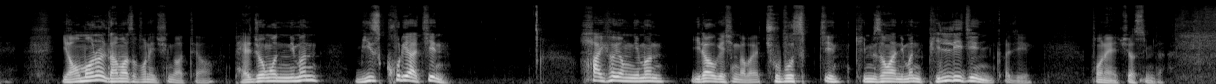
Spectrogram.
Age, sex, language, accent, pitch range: 40-59, male, Korean, native, 120-200 Hz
